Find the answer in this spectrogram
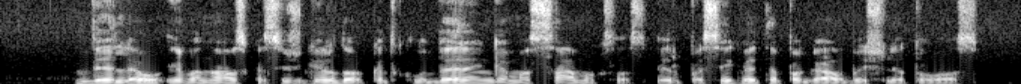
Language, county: Lithuanian, Vilnius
